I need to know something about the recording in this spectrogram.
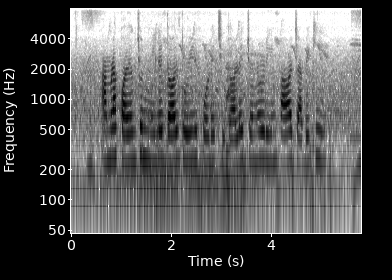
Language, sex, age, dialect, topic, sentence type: Bengali, female, 18-24, Northern/Varendri, banking, question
